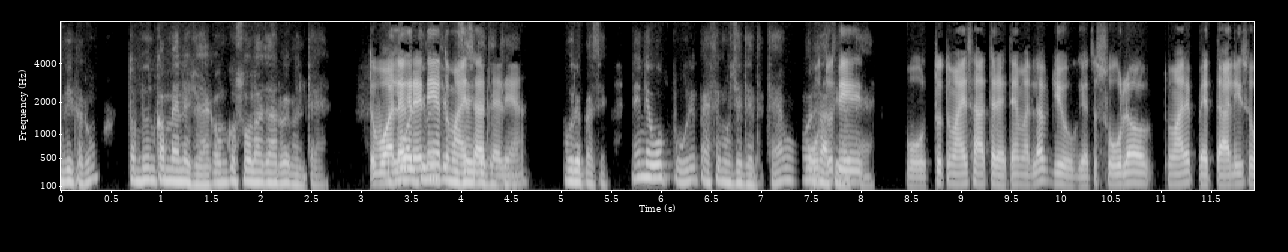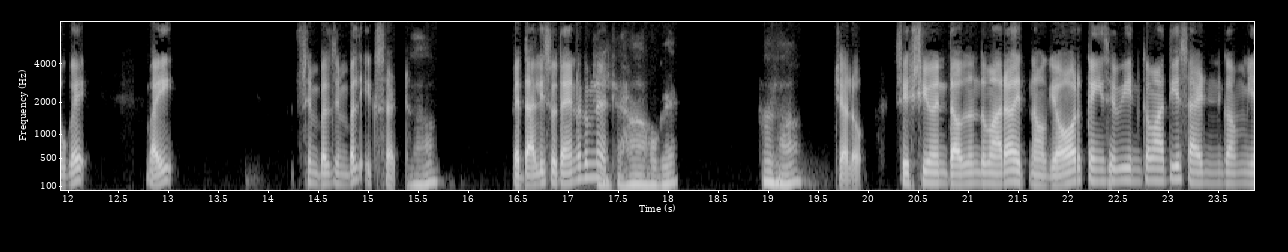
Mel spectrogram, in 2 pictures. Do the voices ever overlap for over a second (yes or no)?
yes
